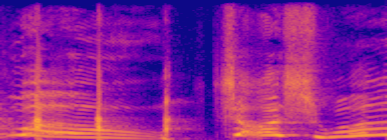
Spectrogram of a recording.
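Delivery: very high, loud squeal of alarm; mock shock. Viewer reacting to the father's betrayal, shrill mock shock.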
